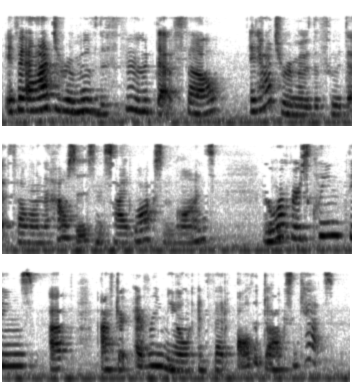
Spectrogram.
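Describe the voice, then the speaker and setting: A woman reading a children's picture book aloud, with expressive emphasis and drawn-out words in a storytelling manner. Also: high-pitched, gravelly. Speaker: children's bedtime story reader. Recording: dull, distant home recording with background noise.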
